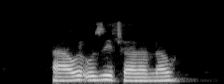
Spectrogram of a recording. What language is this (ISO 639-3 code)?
kin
